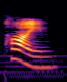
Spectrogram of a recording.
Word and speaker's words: pine: The word pin changes to pine as the silent E makes the vowel say its name. I, p, ine, pine, pin, pine.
